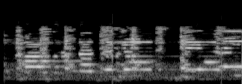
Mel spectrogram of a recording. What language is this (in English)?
Pashto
